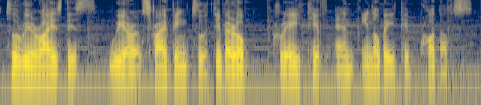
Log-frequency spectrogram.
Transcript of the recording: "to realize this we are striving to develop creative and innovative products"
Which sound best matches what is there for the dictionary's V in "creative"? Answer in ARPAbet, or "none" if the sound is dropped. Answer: V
